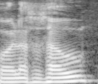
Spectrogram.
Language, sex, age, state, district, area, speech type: Odia, male, 30-45, Odisha, Kendujhar, urban, spontaneous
